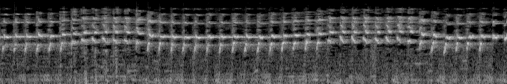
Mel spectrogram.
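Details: White-rumped shama song used to provoke other birds to sing: a rapid, continuous run of high chattering notes about three per second, steady and dense throughout, with faint low background noise.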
